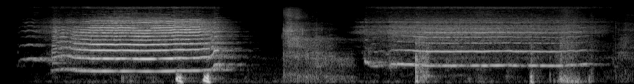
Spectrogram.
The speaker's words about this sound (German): Ja, das ist das Geräusch, das entsteht, wenn einem prall gefüllten Ballon die Luft entweicht.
